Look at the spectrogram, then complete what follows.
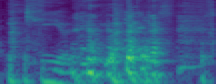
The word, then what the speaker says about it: Chiodini: phonetic pronunciation. Just so I was just like, Chiodini.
